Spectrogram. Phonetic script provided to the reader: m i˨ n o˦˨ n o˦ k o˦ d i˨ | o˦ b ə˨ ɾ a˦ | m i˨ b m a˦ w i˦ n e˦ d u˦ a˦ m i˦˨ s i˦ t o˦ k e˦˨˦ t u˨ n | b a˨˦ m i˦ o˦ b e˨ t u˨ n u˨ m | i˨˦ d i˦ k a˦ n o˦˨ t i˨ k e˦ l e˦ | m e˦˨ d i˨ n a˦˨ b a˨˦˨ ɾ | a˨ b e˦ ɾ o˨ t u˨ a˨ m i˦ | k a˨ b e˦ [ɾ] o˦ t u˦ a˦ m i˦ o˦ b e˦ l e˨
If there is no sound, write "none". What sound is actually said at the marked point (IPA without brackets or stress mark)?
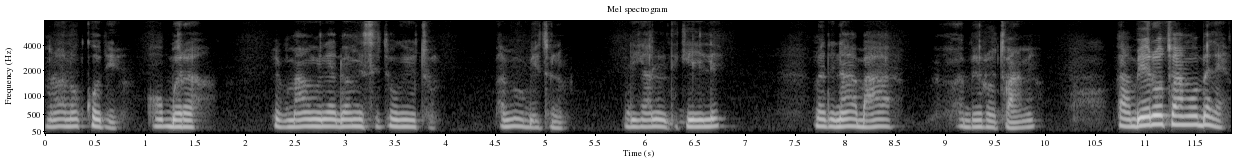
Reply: ɾ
